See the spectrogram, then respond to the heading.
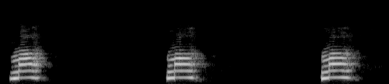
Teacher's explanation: It is a neutral tone. Neutral tone. So we should read it quick and soft, right? Quick and soft.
